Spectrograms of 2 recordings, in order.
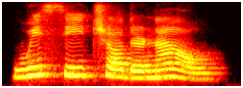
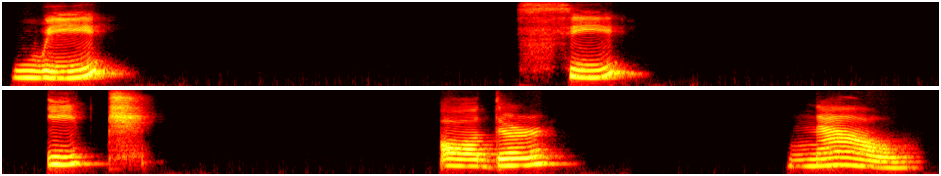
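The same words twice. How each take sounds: First: The whole sentence is said in one flow. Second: Each word is said separately with pauses between. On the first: "Agora a frase inteira" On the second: "Agora vamos palavra por palavra"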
